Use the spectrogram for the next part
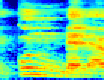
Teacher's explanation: ટ વર્ગનો અનુનાસિક ણ છે અને એટલા માટે કુંડલા બોલવાનું.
